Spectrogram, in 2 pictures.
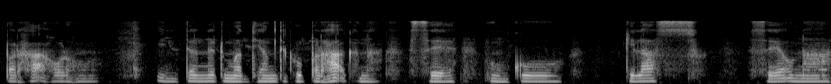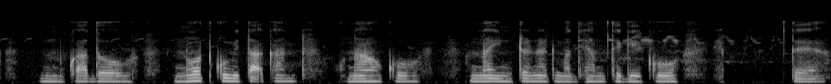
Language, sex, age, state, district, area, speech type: Santali, male, 18-30, Jharkhand, Pakur, rural, spontaneous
